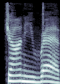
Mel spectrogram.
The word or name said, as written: johnny reb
